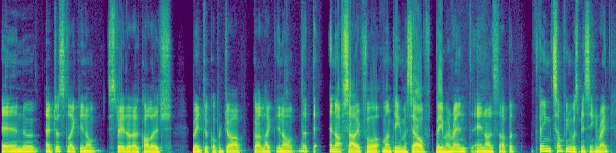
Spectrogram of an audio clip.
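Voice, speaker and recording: A man's voice: mid-range voice, moderate pace, vocal fry, darkish tone. A man in his thirties from Brazil, with a Brazilian Portuguese accent, casually telling his story to camera with many fillers and restarts. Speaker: vlogger, software developer.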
